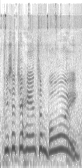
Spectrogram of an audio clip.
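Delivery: very high, slow cooing. Real, not acted. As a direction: stretch it out, cooing high to the dog. Baby talk to dog.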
